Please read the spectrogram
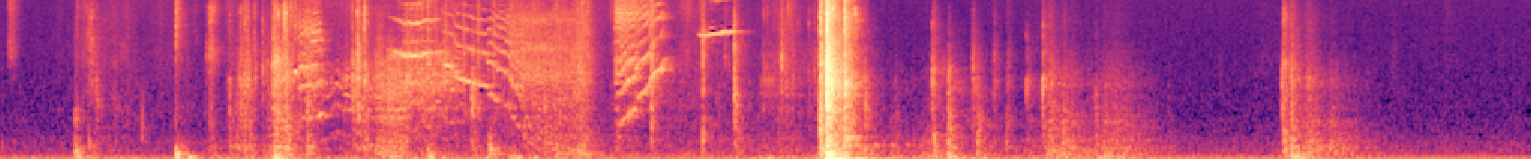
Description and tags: A great recording of someone leaving a house. You can clearly hear the storm door as well as the main door.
